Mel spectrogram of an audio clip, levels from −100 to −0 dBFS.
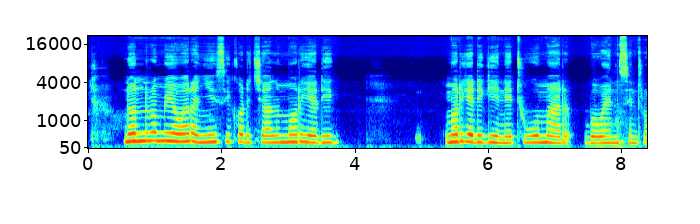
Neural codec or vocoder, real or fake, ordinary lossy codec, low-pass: none; real; none; none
